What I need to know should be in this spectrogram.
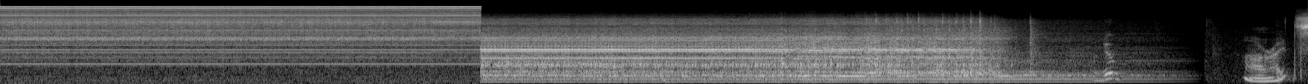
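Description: A drill press motor whines steadily and then winds down.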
